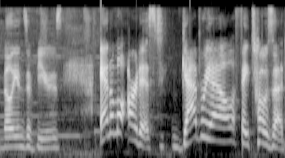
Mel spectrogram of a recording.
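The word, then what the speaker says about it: Gabriel Feitosa: Animal artist, Gabrielle Feitosa. Did I say your name right? Yes, you said it right.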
